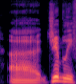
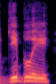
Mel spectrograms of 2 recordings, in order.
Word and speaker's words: Ghibli: started the review, and I think Ghibli is how Hayao Miyazaki pronounces it. So I think maybe that's the Japanese pronunciation. And then I've heard a lot of people in the West will say Ghibli.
